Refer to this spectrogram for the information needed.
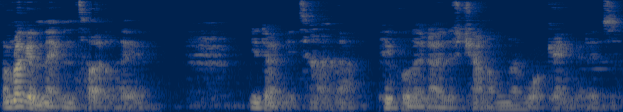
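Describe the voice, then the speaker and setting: The speaker has a British accent. The tone is dramatic. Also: man. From Britain. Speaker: gaming YouTuber and VR game developer. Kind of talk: casual monologue vlog. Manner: mock-dramatic, conversational.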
